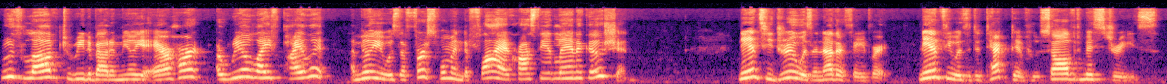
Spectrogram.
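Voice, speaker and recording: A woman reading a children's book aloud as a storyteller, with deliberate, expressive phrasing. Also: high voice. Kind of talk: read-aloud storybook narration.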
